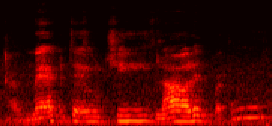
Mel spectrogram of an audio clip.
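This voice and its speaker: A man's voice: a little high, very animated, moderate pace. A man in casual mukbang chat, talking as he chews his food. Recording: echoey, noisy, distant mic.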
